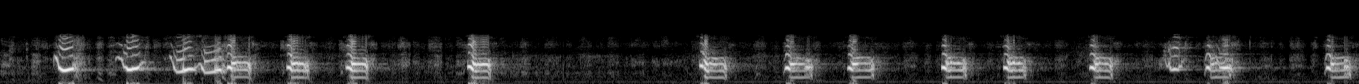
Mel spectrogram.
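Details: Treeing Walker Coonhound pup at a caged raccoon, with a Bluetick called Bobbi also working it: a fast burst of yelping barks, then a silent two-second pause, then the barks resume at a steady pace while a handler urges the dogs on.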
